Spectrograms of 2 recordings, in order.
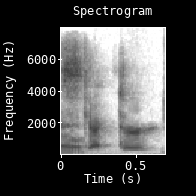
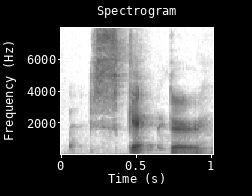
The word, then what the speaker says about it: Schechter: Spell it. – Just Harold S-C-H-E-C-H-T-E-R. – Like Schecter. – Schecter. Yeah, there you go.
